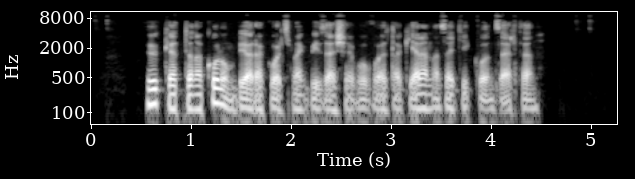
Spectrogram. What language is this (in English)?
Hungarian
